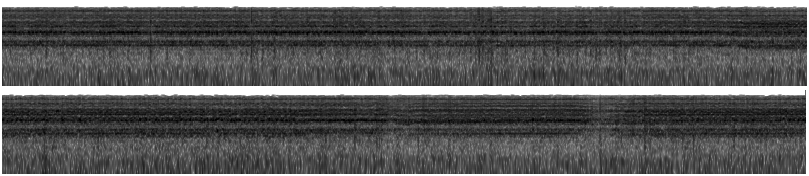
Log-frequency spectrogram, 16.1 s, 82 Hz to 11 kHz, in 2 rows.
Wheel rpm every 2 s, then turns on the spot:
230, 230, 230, 230, 210, 220, 210, 210.
none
